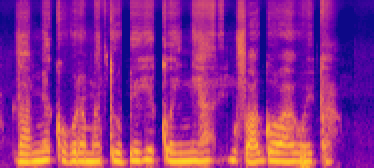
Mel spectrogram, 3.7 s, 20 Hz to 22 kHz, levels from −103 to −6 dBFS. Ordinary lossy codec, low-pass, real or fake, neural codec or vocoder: none; none; fake; codec, 44.1 kHz, 7.8 kbps, Pupu-Codec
